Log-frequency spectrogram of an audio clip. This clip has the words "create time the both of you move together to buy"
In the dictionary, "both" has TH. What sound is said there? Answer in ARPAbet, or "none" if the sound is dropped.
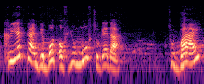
T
